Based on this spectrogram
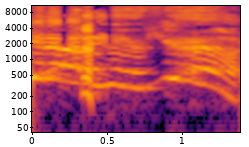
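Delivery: mock, very high, elated, triumphant freaking out. Speaker re-enacts landing on the platform as the crowd went crazy, retelling freaking out. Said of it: "And I'm like freaking out".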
